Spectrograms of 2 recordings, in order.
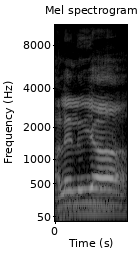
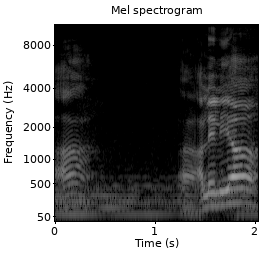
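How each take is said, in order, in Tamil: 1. ஒரே ஒரு வெடிப்பாக, சத்தமாகச் சொல்லப்படுகிறது. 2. தயங்கித் தொடங்குகிறது; 'aa' ஒலி நீண்டு இழுக்கப்படுகிறது. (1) "ஒரே முறையில சத்தமா சொல்லணும்" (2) "இப்படிலாம் நான் சொல்லக்கூடாது"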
